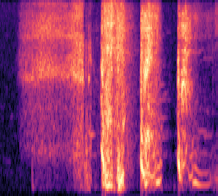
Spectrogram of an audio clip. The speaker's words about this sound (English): Bless you.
